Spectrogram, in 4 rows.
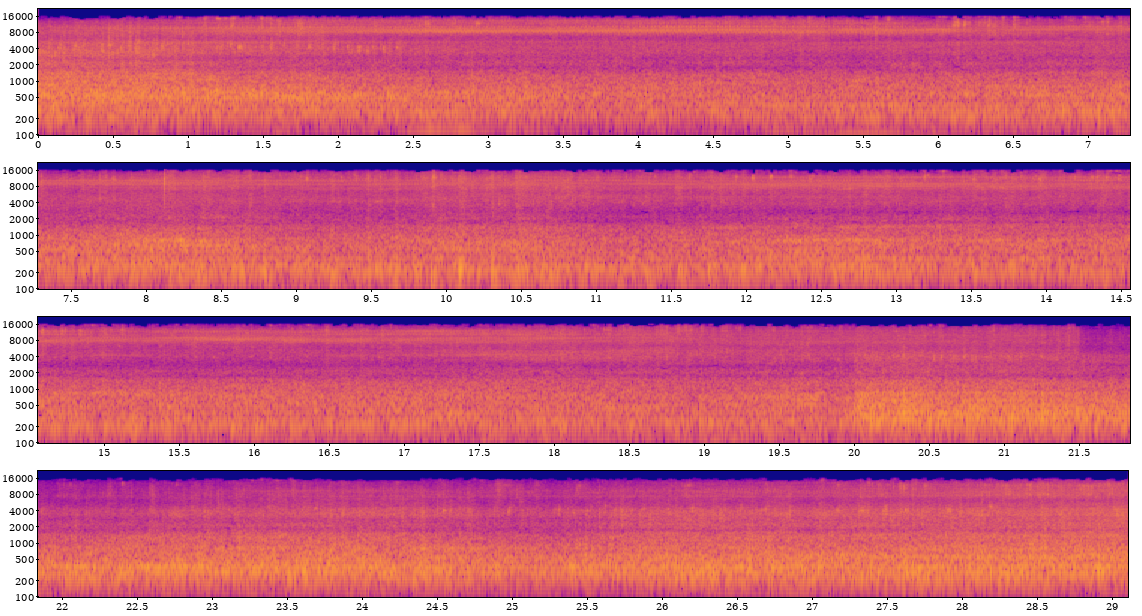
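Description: Fleischmann H0 model class 151 locomotive with its round motor running steadily as it hauls freight wagons over the track, a typical Fleischmann purr. The running noise gets louder about two-thirds of the way through.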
